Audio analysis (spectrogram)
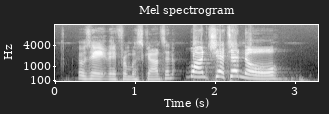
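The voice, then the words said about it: Bad put-on Wisconsin accent, sounding Jamaican. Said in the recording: “that's my Wisconsin accent ... Whoa, that was Jamaican. That was terrible. ... That was not good. ... That had like a half Scottish in there too. Scottish, Jamaican, Wisconsin.”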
